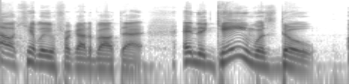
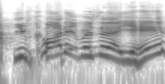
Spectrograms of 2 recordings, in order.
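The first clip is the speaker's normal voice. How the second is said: surprised; 12 semitones higher than usual. Real, not acted. Friend says he caught the bee.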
